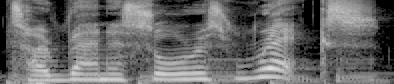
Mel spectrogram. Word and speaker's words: Tyrannosaurus rex: most famous dinosaur ever Tyrannosaurus Rex how do you say that again ty ran no saw Russ Rex it's often called t-rex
